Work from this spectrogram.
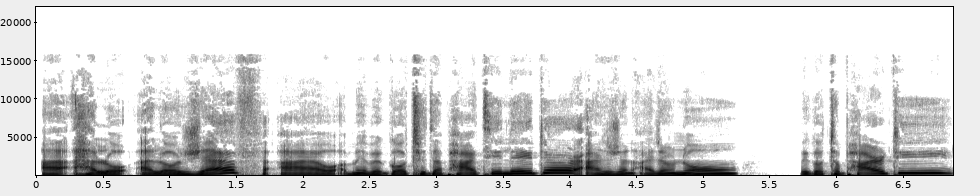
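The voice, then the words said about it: Put-on French accent. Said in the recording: “Can you speak English with a convincing French accent?”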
